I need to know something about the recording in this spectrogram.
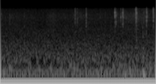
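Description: Computer keyboard typing: a few scattered keystrokes, mostly in the second half, over a steady low hum.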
